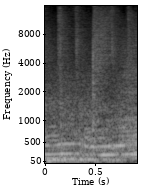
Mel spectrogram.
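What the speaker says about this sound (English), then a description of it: "Then, Lars Kern really steps on the gas for the first time." A Porsche hybrid race car driven hard by Lars Kern roars loudly at close range under full acceleration, a continuous dense engine drone with a steady tonal hum beneath, no voices.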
